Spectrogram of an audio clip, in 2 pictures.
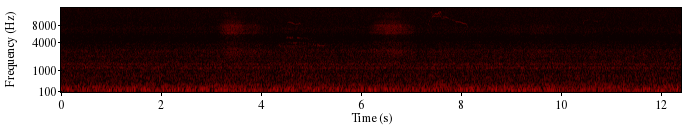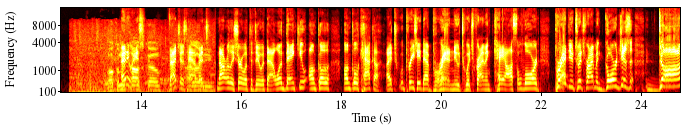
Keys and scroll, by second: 17.5 alt+f, 24.1 alt+f.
